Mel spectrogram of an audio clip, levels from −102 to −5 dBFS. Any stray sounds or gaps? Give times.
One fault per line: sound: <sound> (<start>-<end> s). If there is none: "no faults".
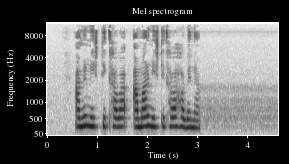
no faults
